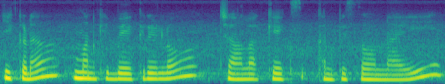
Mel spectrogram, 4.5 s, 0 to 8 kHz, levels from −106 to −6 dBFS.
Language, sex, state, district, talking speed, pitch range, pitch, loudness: Telugu, female, Andhra Pradesh, Annamaya, 110 wpm, 190-230 Hz, 200 Hz, -18 LUFS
